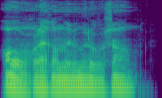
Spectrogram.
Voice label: talk, spoken, blues soul

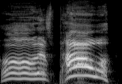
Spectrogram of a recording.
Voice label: PREACHIN, Gospel, PREACHER; ILIO; Vocal Planet

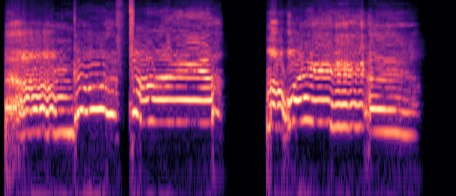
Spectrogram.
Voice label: female, Dance Ultra Voice hooklines

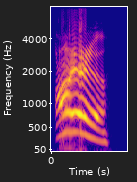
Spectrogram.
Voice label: FEM SPOKEN; ILIO; Vocal Planet VOL-4; R&B & Dance

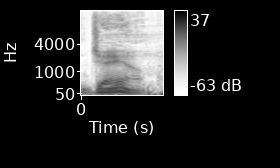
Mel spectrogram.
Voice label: "JAM", Male Vox, Hip Hop; Hip Hop Nation

